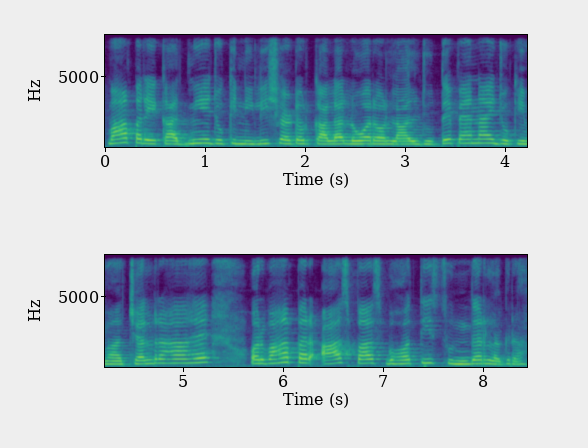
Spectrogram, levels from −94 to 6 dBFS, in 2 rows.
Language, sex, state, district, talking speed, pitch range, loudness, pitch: Hindi, female, Uttar Pradesh, Lalitpur, 225 wpm, 235-280 Hz, -14 LUFS, 260 Hz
